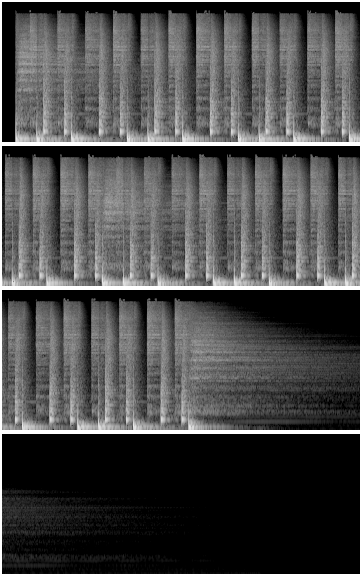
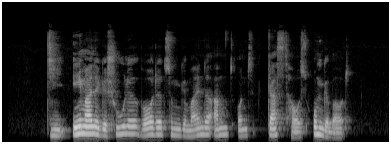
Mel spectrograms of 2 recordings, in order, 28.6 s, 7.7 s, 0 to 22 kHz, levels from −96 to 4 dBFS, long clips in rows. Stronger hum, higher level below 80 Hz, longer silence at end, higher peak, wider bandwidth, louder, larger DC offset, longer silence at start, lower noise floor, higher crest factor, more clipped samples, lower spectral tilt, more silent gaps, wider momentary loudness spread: neither; first, -24 dBFS vs -82 dBFS; first, 9.35 s vs 0.85 s; first, -2 dBFS vs -8 dBFS; first, 17.5 kHz vs 10.5 kHz; first, -21 LUFS vs -28 LUFS; neither; second, 0.25 s vs 0.9 s; first, under -90 dBFS vs -78 dBFS; about the same, 20 dB vs 22 dB; neither; second, -4.5 dB/octave vs -7 dB/octave; neither; second, 6 LU vs 15 LU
